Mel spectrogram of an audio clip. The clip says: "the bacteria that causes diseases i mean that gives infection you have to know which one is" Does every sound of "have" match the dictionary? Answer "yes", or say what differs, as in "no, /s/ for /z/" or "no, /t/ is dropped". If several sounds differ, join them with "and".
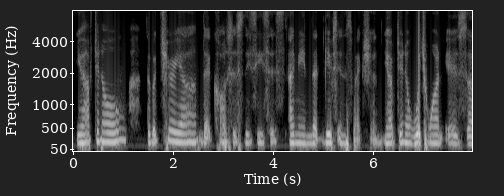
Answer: no, /f/ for /v/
